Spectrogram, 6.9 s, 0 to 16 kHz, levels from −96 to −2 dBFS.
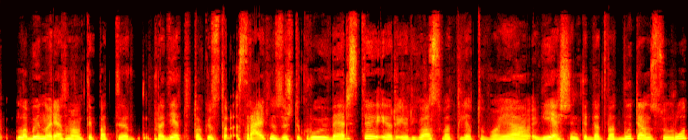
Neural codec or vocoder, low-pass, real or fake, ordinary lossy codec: none; 14.4 kHz; real; AAC, 48 kbps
